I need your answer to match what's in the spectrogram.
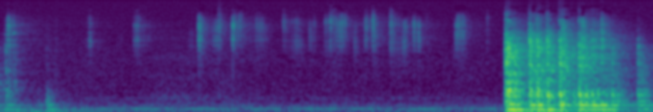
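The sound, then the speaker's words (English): Dice rattle in a cupped hand with quick, light clicks for a couple of seconds, then tumble loudly and clatter across a hard surface near the end, with no talking; the roll picks a line to read from a book. “We're going to read one line that corresponds with the dice that you roll. So go ahead and give us a roll.”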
